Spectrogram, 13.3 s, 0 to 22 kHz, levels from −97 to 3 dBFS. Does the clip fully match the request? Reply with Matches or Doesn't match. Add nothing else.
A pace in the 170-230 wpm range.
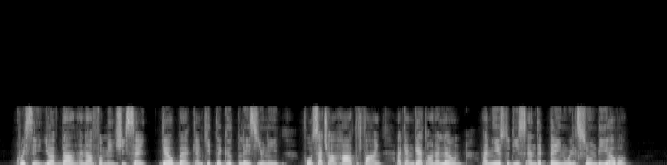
Matches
